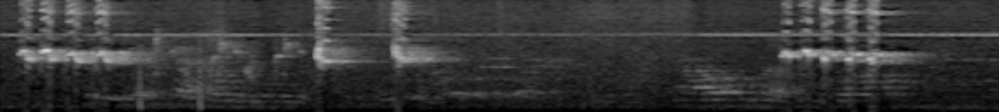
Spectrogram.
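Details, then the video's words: Lure recording of a captive yellow-vented bulbul played to prompt caged birds into song: bubbly chattering phrases, a pair of sharp notes, a pause, then another chattering burst over a constant high whine. "Pancingan trucukan paling AMPUH bikin cepat bunyi"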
